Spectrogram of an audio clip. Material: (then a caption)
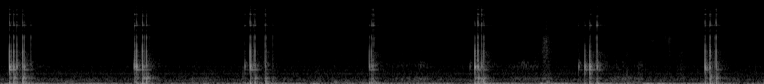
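Glass. Fingernails tap and scratch the glass sides of a medium, partly full hexagonal glass honey jar with a black metal lid, held in both hands. Short, bright clinks with almost no ring come in clusters about every second, with faint scratching and a low background hum between them.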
